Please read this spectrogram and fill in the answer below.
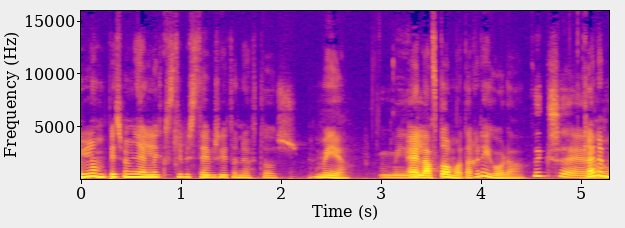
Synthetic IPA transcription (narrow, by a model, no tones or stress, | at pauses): linɐmupismemɲɐliksi̥t̪ipist̪e̞vizʝɐt̪oneɐft̪o̞smiɐ | ielɐːft̪o̞mɐt̪ɐɣɾiɣo̞ɾɐðeɡsekɐne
